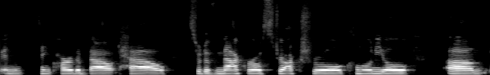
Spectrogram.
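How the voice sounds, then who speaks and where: A woman professor answers at length in a fairly even, level tone, circling through her points with steady hesitations. Her voice is close and dry, with no room sound. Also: medium pitch, no echo. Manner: earnest, expansive, filler-laden. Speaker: panelist, professor. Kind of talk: academic panel answer.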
